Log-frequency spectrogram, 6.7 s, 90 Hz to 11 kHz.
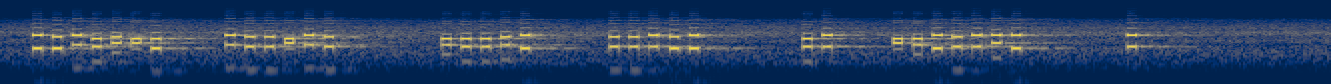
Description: DTMF, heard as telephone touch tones, dialled by machine, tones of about 50 ms, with hum and room echo. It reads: 32940*1 955*95 74483 55623 46 *7356#3 6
